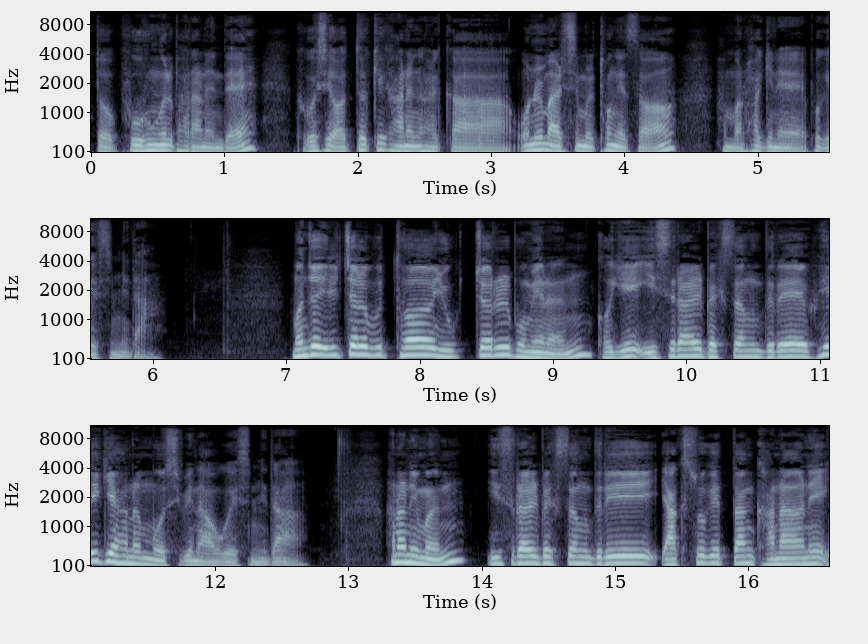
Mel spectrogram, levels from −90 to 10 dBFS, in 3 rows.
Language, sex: Korean, male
